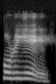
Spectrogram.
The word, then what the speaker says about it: courier: Nah, this one is pronounced courier, bukan courier. R-nya yang belakang tidak dibaca karena ini loan words dari bahasa Prancis ya, kata pinjaman. Jadi we pronounce it courier.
